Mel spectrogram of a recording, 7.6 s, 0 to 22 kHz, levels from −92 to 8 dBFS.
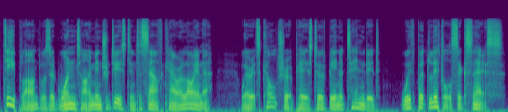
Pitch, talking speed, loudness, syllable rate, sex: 95 Hz, 180 wpm, -19 LUFS, 5.7 syllables/s, male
